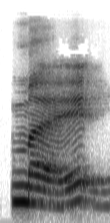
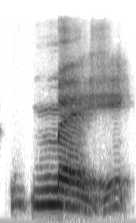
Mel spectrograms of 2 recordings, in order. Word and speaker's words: 美: Mei. In Chinese is Mei. China is very beautiful. 中国很美. Singapore very beautiful. 新加坡很美. Mei. Mei is the tone. Mei. Like similar pronunciation like hey, day, bay.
